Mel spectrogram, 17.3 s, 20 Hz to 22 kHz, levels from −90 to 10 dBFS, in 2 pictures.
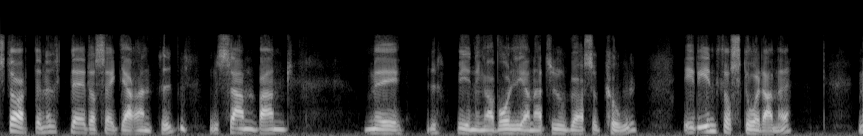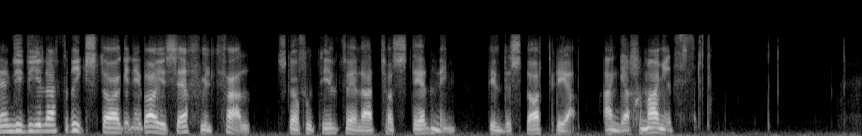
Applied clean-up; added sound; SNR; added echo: neural diffusion model UNIVERSE++.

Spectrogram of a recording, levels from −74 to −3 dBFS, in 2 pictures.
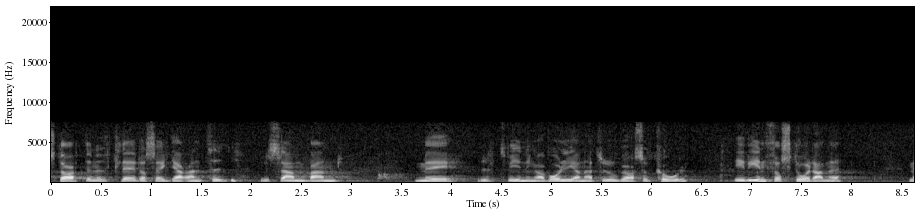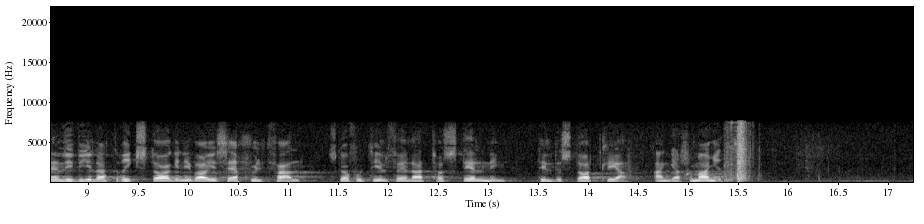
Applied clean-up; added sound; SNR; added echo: none; Tools; 3 dB; none.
